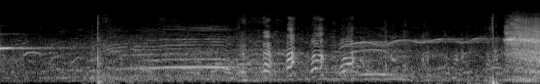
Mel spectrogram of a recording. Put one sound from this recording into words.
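Fireworks crackle in the sky.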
